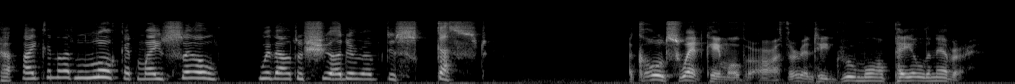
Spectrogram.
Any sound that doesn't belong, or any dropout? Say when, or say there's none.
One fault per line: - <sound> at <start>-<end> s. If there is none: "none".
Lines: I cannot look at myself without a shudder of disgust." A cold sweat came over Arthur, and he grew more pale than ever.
none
